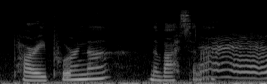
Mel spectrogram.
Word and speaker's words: Paripurna Navasana: Paripurna Navasana. Paripurna Navasana.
